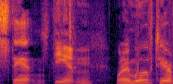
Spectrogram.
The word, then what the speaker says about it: Staunton: Camera Museum here in Stanton. I think you had to sound that out. Well, no, because if you read on, it says here in Staunton. Oh, they pronounce it Stanton. I got you.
